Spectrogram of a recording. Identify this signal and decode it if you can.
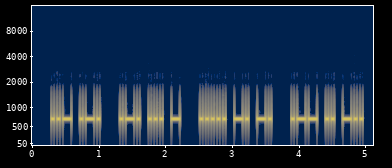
Morse code, heard as a keyed tone, about 28 wpm, 700 Hz. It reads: UR RST 5NN WID
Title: Common QSO Phrases 28wpm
